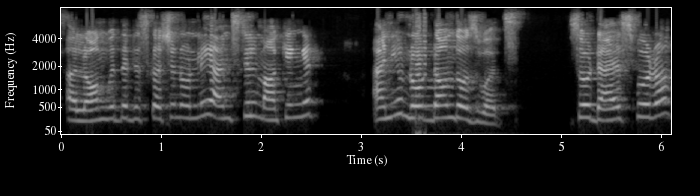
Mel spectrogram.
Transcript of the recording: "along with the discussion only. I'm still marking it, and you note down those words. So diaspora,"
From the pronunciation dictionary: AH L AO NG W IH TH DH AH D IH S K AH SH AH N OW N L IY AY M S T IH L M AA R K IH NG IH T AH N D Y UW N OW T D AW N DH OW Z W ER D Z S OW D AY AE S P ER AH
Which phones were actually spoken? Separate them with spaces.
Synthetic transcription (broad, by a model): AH L AO NG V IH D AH D IH S K AH SH AH N OW N L IY AY M S T IH L M AA R K IH NG IH T AH N D Y UW N OW T D AW N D OW Z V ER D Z S OW D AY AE S P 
